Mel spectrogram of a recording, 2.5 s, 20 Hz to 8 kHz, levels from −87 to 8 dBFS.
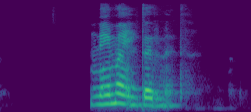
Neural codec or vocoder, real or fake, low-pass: codec, 16 kHz, 2 kbps, FreqCodec, larger model; fake; 7.2 kHz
